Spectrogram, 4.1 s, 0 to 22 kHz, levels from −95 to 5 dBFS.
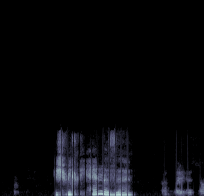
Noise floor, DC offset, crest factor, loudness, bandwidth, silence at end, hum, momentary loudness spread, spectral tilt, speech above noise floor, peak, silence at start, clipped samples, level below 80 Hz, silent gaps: -69 dBFS; under 0.1%; 18 dB; -27 LUFS; 7.6 kHz; 0 s; none; 22 LU; -5 dB/octave; 42 dB; -12 dBFS; 1.1 s; under 0.1%; -60 dBFS; none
